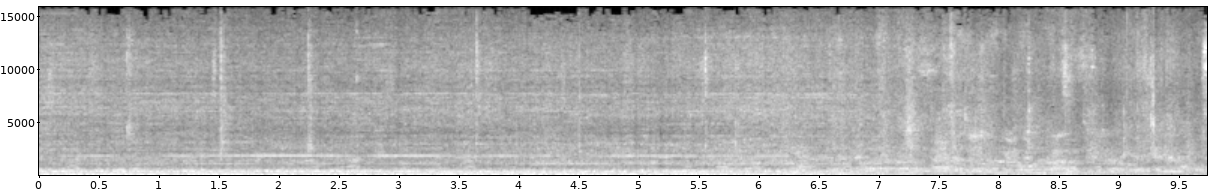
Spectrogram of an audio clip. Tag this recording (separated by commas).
Speech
